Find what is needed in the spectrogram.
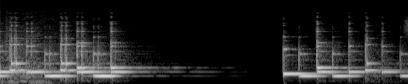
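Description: Mobile phone ringtone: a marimba-like melody of short plucked notes, ringing for an incoming call. It fades out after about a second and a half, breaks off into silence, and starts again near the end.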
